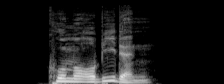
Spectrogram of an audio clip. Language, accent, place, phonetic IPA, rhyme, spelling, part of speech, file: German, Germany, Berlin, [ˌkomɔʁˈbiːdn̩], -iːdn̩, komorbiden, adjective, De-komorbiden.ogg
- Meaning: inflection of komorbid: 1. strong genitive masculine/neuter singular 2. weak/mixed genitive/dative all-gender singular 3. strong/weak/mixed accusative masculine singular 4. strong dative plural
